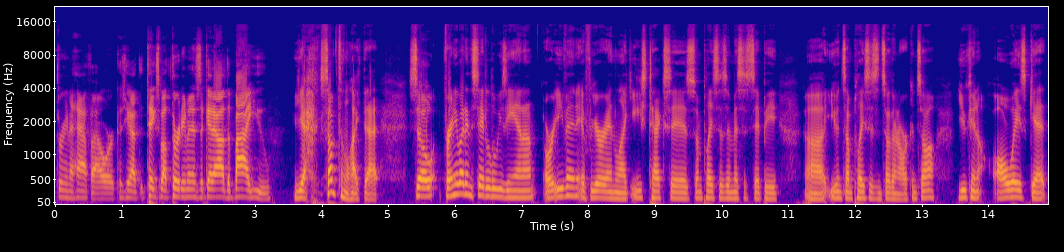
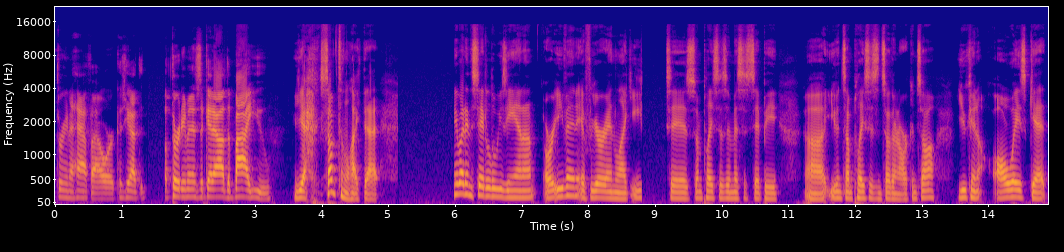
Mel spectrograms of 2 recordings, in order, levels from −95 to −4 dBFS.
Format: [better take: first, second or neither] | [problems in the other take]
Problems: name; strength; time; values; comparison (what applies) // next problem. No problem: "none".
first | audio cutting out; at 1.5 s, at 5 s for 1 s and at 9 s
